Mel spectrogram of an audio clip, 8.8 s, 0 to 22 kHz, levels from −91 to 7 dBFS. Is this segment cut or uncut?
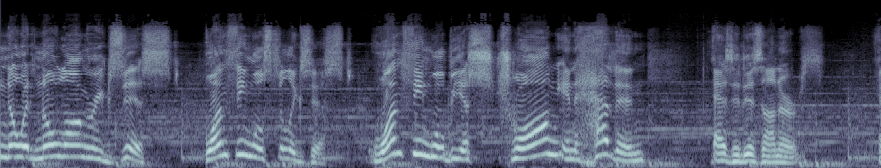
cut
